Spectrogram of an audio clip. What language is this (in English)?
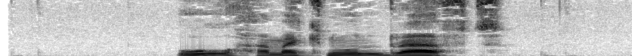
Persian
